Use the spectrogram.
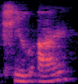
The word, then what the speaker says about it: Qi: pay attention to it something called Chi this one is she like Qi which we translate loosely as energy so what you need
